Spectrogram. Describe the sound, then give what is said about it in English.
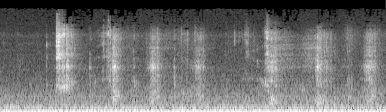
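Crunching of Jeff Foxworthy's Original Grit Chips, corn chips, being bitten and chewed: several crisp, brittle crunches spread irregularly across a few seconds, fairly faint over a steady low hiss. “I'm going to taste one right now just to make sure that I have a very fresh feeling of what I think of these. Yeah. So again, these are Jeff Foxworthy's Original Grit Chips.”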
